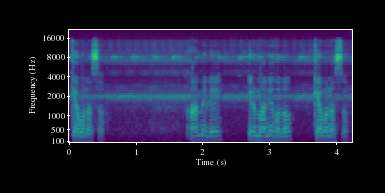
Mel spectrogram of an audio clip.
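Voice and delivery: ordinary talk

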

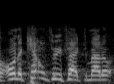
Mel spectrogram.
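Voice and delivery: ordinary talk, nothing marked

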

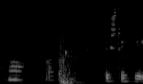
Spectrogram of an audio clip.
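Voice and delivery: barely audible, frightened murmur; hushed panic. Real, not acted. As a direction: keep it very soft so nobody hears you. Hiding quietly from someone.

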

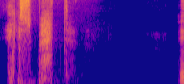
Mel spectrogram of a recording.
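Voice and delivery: hushed whisper, slowly. Real, not acted. Pastor whispering a promise to the congregation, slowly. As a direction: lean in and breathe it like a secret, slowly.

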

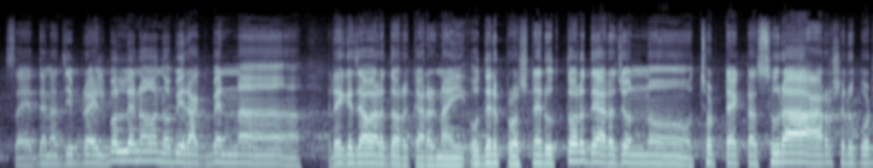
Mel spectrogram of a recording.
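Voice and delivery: intoned sermon. Acted. Preacher telling how Gabriel calms the Prophet, intoned sermon.

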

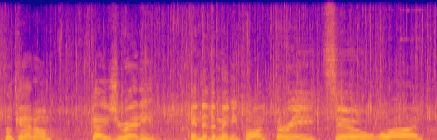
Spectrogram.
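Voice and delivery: high, eager cheering on; excited cheering. Real, not acted. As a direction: urge them on with glee. Cheering goldfish into pond.

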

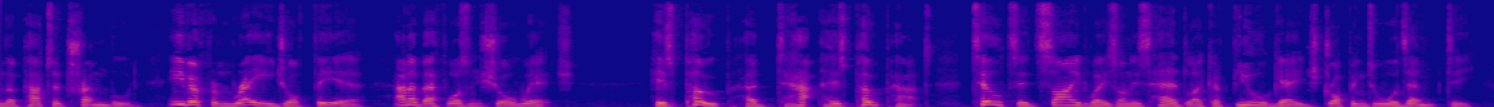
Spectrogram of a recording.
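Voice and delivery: ordinary delivery

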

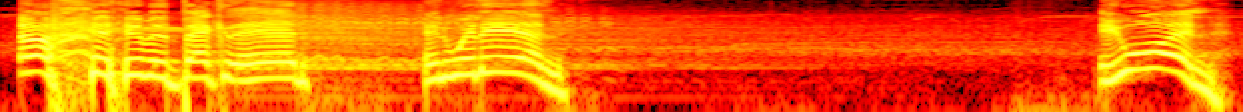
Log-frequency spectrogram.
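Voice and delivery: high, amused cheering; excited celebration. Real, not acted. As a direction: cheer the surprise win. Celebrating the winning hit.

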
